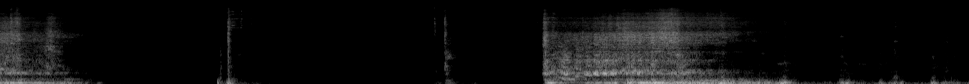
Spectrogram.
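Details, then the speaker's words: 1973 Chevy C20 with a Rochester Quadrajet four-barrel carburetor, started after new spark plugs and fuel filter: several cranking bursts, then it runs ragged and uneven before faltering; rough running, blamed on an untuned carburetor. "I don't think that's how it's supposed to sound. >> No. Why does it sound like that? >> Because the carburetor is not tuned."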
